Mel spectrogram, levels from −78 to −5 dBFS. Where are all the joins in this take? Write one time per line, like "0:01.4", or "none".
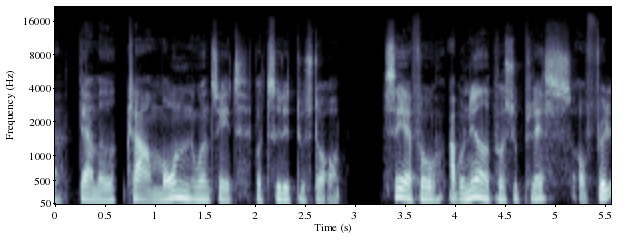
none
